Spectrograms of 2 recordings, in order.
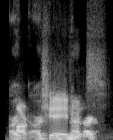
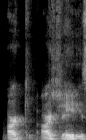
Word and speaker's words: Arcadius: Arcadius. Arcadius. Say it again. Arcadius. Arcadius. Arcadius. With the little roll of the Arcadius.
